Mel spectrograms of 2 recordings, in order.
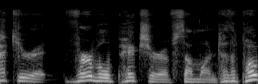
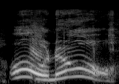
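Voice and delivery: mock alarm; 9 semitones higher than usual. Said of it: "and you'd be like".

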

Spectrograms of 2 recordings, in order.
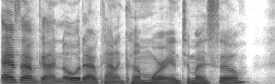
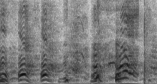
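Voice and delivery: burst of laughter; 12 semitones higher, 4 dB louder than usual. Real, not acted. Laughing at no shade remark.

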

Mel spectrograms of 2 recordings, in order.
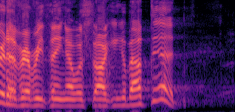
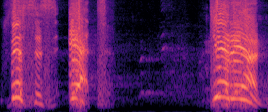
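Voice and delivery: high, loud, emphatic prophetic shout; shouted proclamation; 11 semitones higher, 11 dB louder, slower than usual. Retold or imitated. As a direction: proclaim it at full force to the congregation. Retold prophetic word at the mic.

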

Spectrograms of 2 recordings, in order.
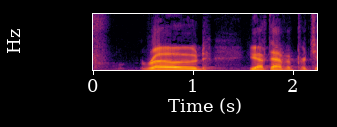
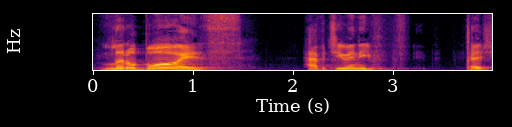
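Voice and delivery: put-on talking down to children; 3 semitones higher, 5 dB louder than usual. Jesus calls to fishermen as children in training, talking down. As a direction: call to them like small children. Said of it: "he's not addressing them as, as peers".

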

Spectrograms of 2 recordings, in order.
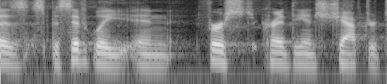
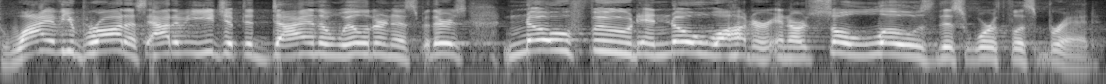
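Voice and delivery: emphasis added; 6 semitones higher, 3 dB louder than usual. Acted. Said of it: "Emphasis added".

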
